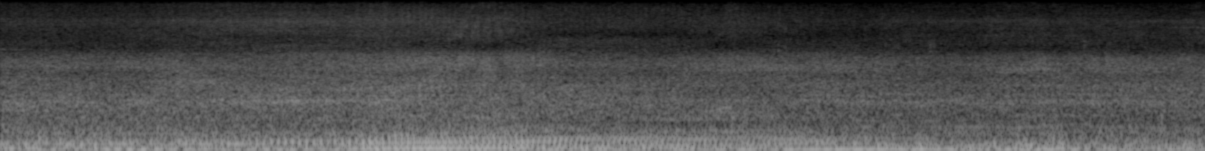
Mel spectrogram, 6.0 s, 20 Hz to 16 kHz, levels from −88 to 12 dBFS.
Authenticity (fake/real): real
